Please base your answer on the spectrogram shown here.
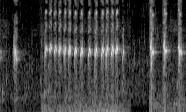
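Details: Sooty-headed bulbul lure call, used to attract birds: a single harsh note, then a fast chattering run of about fifteen even, clipped notes lasting about a second and a half, then three spaced, sharper notes.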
